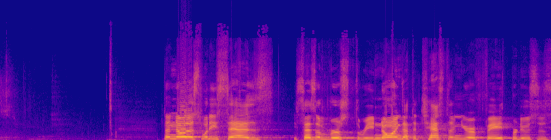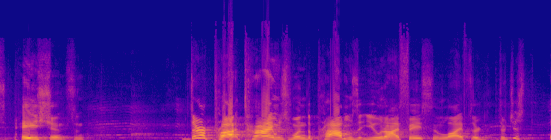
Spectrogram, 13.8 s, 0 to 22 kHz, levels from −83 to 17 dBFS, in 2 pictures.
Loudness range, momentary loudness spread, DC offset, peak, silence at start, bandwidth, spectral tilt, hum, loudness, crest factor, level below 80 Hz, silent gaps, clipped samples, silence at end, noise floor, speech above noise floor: 5 LU; 17 LU; under 0.1%; 0 dBFS; 2.05 s; 16.5 kHz; -3.5 dB/octave; none; -13 LUFS; 14 dB; -50 dBFS; none; 0.2%; 0.35 s; -61 dBFS; 48 dB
